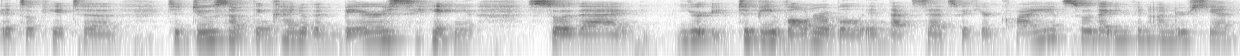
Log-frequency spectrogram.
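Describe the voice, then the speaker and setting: A chatty woman from Malaysia leads a training talk, full of fillers and little laughs. Her voice sits a bit low for a woman. It carries a roomy echo over a faint hiss. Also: darkish tone. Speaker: course presenter and therapist. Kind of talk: casual online training talk.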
